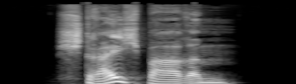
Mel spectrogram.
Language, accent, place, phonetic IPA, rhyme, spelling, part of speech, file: German, Germany, Berlin, [ˈʃtʁaɪ̯çbaːʁəm], -aɪ̯çbaːʁəm, streichbarem, adjective, De-streichbarem.ogg
- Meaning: strong dative masculine/neuter singular of streichbar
